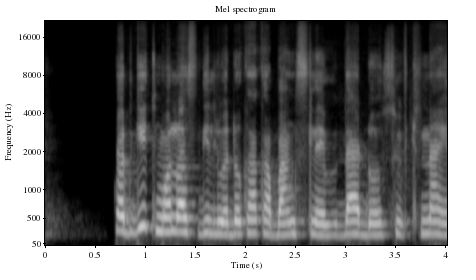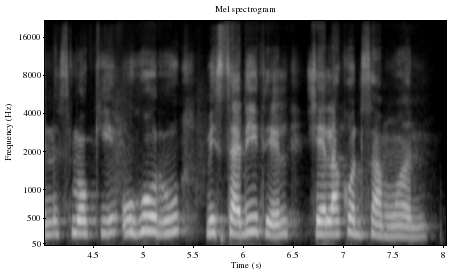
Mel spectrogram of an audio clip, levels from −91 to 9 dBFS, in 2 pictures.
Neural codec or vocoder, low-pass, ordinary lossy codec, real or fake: codec, 44.1 kHz, 7.8 kbps, DAC; none; none; fake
